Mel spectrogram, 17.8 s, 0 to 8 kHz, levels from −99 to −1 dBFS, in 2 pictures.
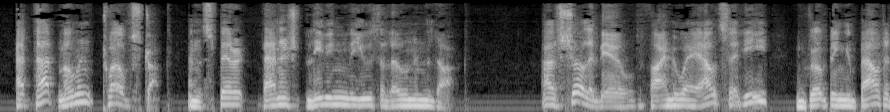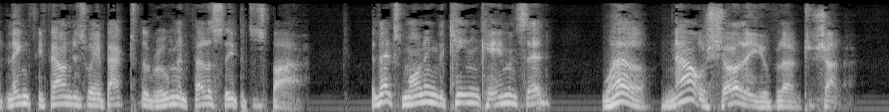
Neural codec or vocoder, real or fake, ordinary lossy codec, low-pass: codec, 44.1 kHz, 7.8 kbps, Pupu-Codec; fake; MP3, 32 kbps; 7.2 kHz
